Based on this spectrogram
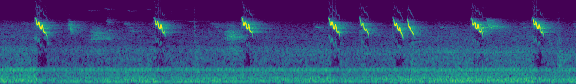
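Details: Yellow-breasted white-eye calling "ciak ciak": sharp, high downslurred chirps, nine of them at uneven gaps, some in quick pairs, over a steady low hum.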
